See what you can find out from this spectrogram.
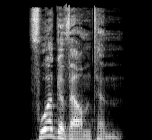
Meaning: strong dative masculine/neuter singular of vorgewärmt
- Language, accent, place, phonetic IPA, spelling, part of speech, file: German, Germany, Berlin, [ˈfoːɐ̯ɡəˌvɛʁmtəm], vorgewärmtem, adjective, De-vorgewärmtem.ogg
